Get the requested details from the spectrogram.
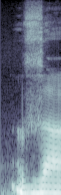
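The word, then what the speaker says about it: ذال: দাল এরপর এটা দেখুন জিহবা বের করে উচ্চারণ করতে হবে এটা হচ্ছে চার আলিফ টান জিহবার আগা সামনের উপরে দুই দাঁতের আগার সঙ্গে লাগিয়ে দিন জাল জাল এরপর দেখুন এটা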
